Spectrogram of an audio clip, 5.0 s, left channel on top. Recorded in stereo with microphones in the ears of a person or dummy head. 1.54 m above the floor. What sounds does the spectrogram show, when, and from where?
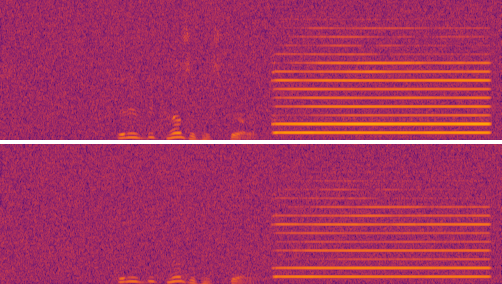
1.2 s a man speaking: 65° left (ahead or behind)
2.7 s a violin: 40° left (ahead or behind)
